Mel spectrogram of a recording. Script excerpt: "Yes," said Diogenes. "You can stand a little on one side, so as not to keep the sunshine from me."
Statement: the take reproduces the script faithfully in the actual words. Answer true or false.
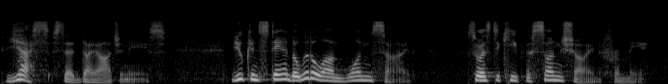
false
